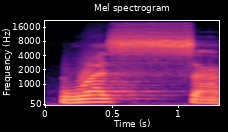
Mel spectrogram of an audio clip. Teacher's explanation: di sini kita baca was perhatikan huruf wa langsung kita sambung huruf sa yang berharakat tasdid kita tahan dan kita tekan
